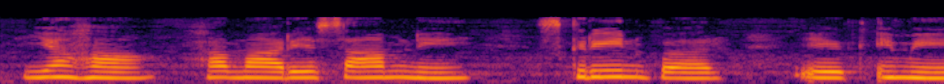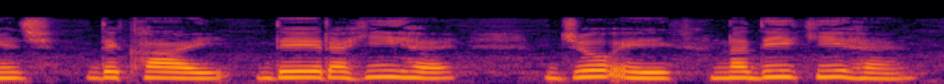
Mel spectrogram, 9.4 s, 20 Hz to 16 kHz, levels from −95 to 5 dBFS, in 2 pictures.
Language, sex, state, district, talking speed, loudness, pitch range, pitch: Hindi, female, Chhattisgarh, Korba, 100 wpm, -22 LUFS, 220-240 Hz, 230 Hz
